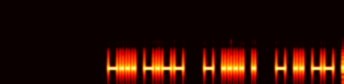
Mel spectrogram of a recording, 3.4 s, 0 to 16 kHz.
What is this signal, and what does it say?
Morse code, heard as a keyed tone, about 40 wpm, 700 Hz. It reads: BY THE TIM
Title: Sets of 5 Words Encore 40wpm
